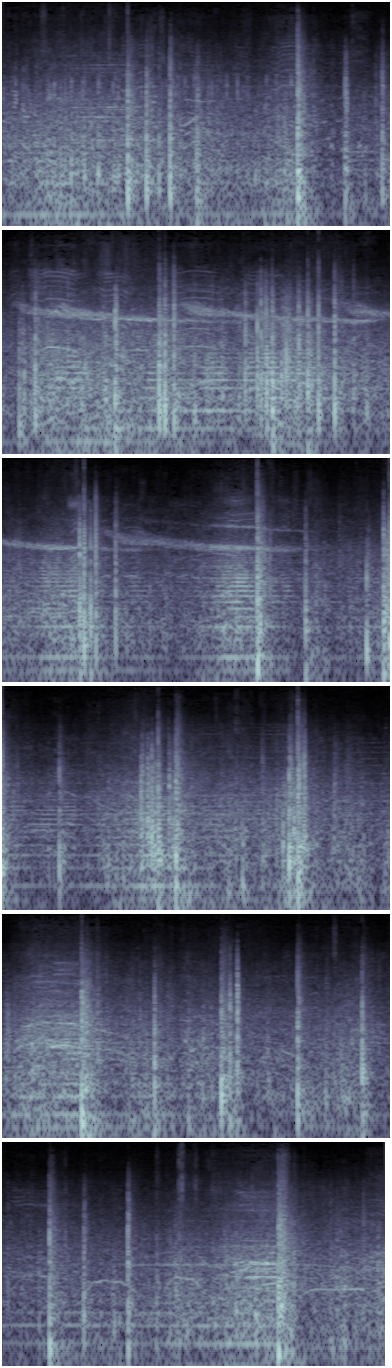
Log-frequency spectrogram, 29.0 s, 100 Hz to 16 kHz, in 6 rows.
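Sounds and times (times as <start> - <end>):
fireworks bangs: 0.0 - 29.0
falling firework whistles: 4.9 - 14.8.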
